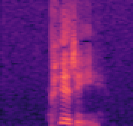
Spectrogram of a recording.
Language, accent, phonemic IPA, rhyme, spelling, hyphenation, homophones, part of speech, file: English, US, /ˈpɪt.i/, -ɪti, pity, pit‧y, pitty, noun / verb / interjection, En-us-pity.ogg
- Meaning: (noun) 1. A feeling of sympathy at the misfortune or suffering of someone or something 2. Feeling of contempt one has for someone who is hopelessly inferior 3. Something regrettable 4. Piety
